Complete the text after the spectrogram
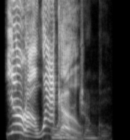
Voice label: cartoon voice you're a whacko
